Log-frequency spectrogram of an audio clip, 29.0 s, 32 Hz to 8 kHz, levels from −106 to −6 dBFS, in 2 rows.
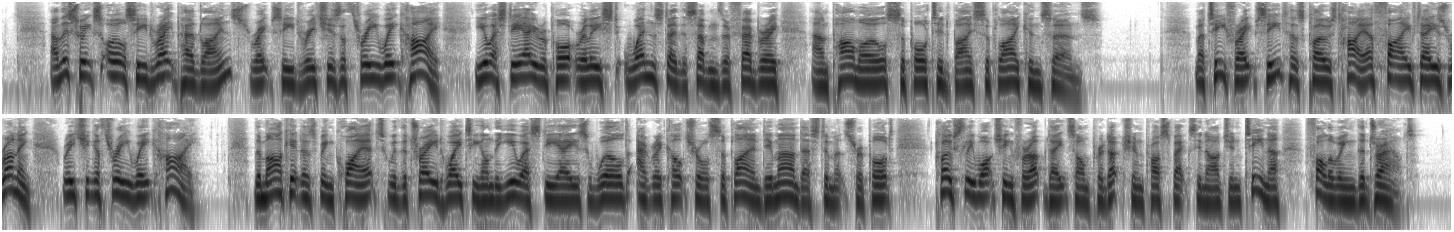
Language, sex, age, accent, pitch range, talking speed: English, male, 50-69, British, 140-170 Hz, 145 wpm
